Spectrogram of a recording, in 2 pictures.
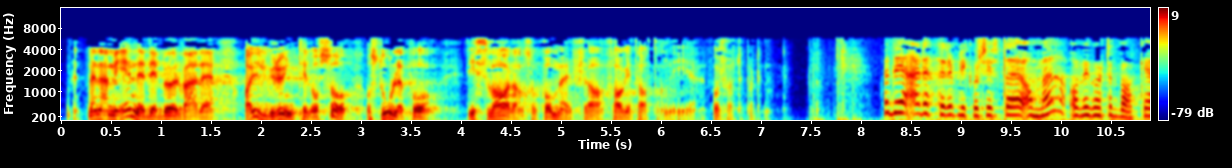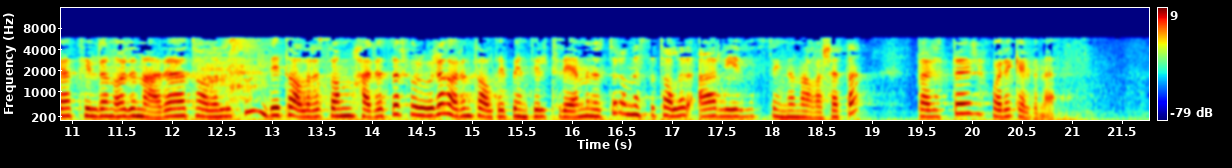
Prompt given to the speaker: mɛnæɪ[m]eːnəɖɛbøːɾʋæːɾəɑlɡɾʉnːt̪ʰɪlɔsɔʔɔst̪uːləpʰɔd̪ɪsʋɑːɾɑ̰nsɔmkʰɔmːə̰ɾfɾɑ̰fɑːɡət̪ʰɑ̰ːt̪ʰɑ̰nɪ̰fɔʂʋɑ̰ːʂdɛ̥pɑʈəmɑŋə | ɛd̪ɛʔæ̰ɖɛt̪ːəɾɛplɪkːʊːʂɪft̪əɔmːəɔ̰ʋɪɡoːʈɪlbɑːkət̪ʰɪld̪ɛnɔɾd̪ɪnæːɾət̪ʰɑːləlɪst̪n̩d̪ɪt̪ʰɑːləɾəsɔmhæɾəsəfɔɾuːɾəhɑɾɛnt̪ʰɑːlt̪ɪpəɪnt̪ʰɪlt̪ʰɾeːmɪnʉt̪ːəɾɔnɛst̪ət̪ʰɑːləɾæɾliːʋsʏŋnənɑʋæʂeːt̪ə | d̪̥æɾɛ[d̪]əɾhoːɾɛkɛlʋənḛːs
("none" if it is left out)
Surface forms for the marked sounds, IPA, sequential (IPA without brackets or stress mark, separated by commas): m, t̪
